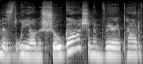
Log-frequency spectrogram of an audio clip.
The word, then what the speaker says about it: Czolgosz: The assassin's name is Leon Czolgosz, and I'm very proud of myself for being able to pronounce that Polish last name.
